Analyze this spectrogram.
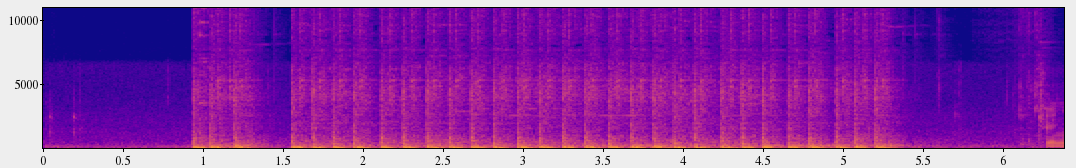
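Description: A rifle fires in rapid bursts with loud, rattling shots.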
